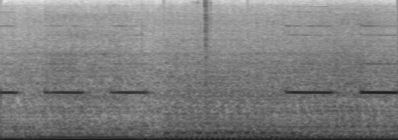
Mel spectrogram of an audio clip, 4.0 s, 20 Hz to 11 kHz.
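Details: 1975 Dodge D600 auction truck reversing: clear steady high beeps about once every three-quarters of a second over the rumbling engine; the backup alarm works normally.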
